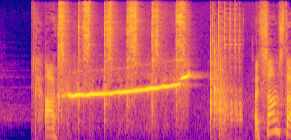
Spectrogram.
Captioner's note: whistles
